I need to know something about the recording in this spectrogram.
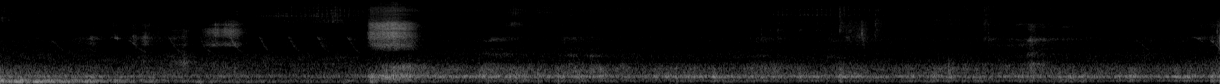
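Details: Honey bees humming steadily in a backyard hive in Texas on a hot day of about 92F during an inspection after weeks of rain; a low droning band runs throughout, with clicks, rustles and a brief burst of handling noise.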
